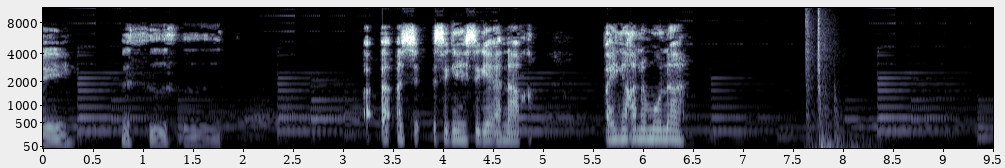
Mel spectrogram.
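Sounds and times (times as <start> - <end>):
speech: 0.0 - 1.9, 3.2 - 5.0, 5.6 - 6.5
bedroom door shutting with a solid thunk: 7.6 - 8.4.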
